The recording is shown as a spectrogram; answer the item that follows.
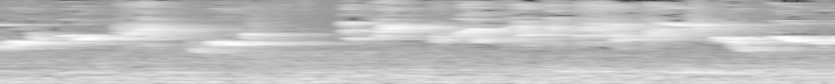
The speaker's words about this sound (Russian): Я сейчас открою окошко в ванной, чтобы вы могли услышать птиц. Вот так они поют каждое утро.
